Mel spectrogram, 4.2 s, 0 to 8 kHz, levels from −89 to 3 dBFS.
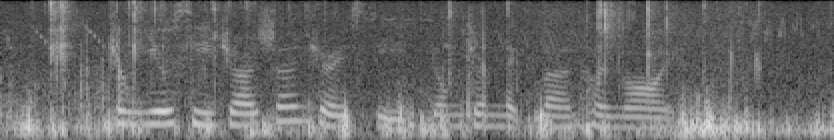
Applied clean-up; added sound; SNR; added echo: none; Bird vocalization, bird call, bird song + Crack / Crackle; -3 dB; none.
